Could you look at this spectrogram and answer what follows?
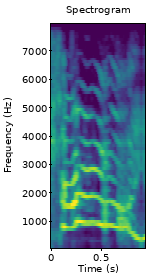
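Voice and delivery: very high, screechy mock caw; hawk caw imitation. Showing viewers what a hawk sounds like, with a high caw. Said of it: "it's like, 'Caw'".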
